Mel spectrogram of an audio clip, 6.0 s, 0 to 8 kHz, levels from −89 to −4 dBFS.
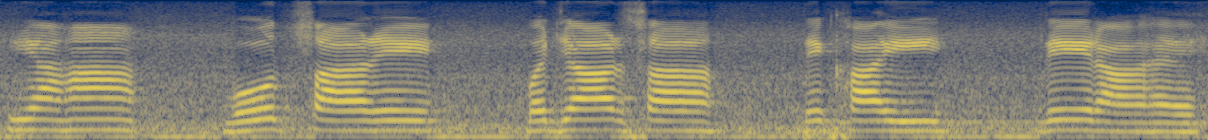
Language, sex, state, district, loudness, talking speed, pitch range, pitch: Hindi, female, Haryana, Charkhi Dadri, -14 LUFS, 90 wpm, 205-225 Hz, 215 Hz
